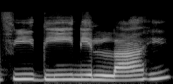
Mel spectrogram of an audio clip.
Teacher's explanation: हम लाम को बारीक पढ़ेंगे क्योंकि इससे पहले दीनी के नीचे जेर है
